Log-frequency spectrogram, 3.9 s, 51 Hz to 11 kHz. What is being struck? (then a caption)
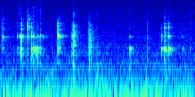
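Lacquered wooden tray. A medium, hollow, empty red lacquered wooden octagonal tray with Chinese characters is tapped inside and outside with fingertips, nails and metal rings. The result is a quiet series of short, dry clicks and knocks with a woody tone around 1.5 kHz and almost no ring. The taps come in irregular bursts over a soft background hiss.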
